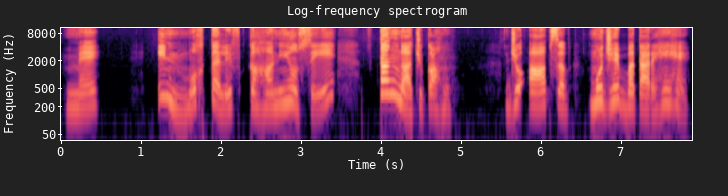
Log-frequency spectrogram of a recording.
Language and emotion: Urdu, disgusted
